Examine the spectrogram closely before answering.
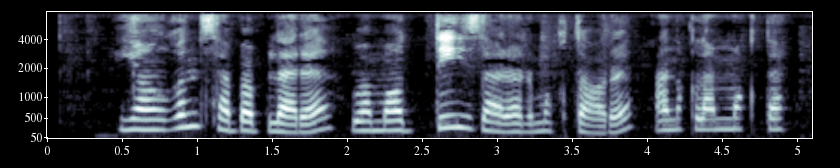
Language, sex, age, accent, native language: Uzbek, female, under 19, Qashqadaryo, Uzbek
